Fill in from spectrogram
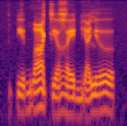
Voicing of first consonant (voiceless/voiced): voiceless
